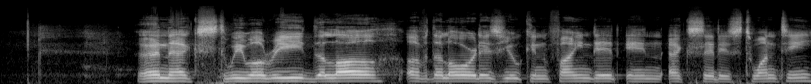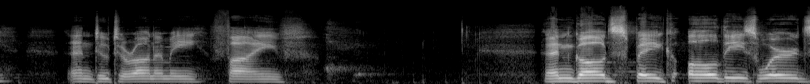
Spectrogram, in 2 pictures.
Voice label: Bible Reading; jesus mercy to one taken with palsy 3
